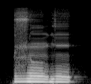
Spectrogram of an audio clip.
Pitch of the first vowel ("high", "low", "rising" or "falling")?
low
